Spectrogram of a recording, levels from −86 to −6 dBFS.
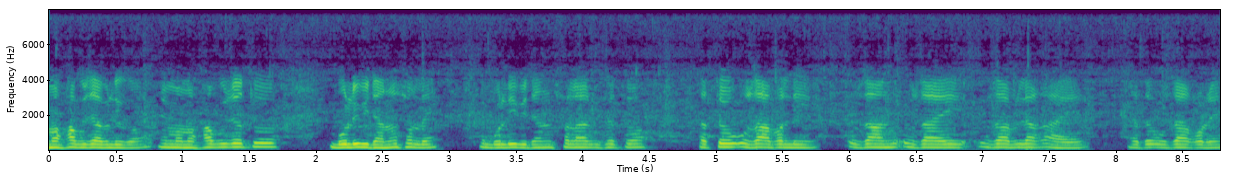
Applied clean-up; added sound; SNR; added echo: none; none; none; none.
